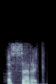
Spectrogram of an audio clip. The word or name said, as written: ascetic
